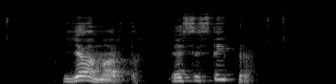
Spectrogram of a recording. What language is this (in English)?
Latvian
